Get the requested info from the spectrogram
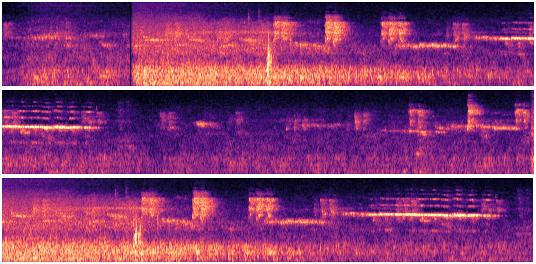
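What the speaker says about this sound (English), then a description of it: "I hope you can hear some of the birds in the background singing for me." Birds sing in a jungle with repeated high chirps and trills, faint and distant, over a steady background of insects and crickets.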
